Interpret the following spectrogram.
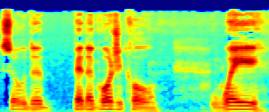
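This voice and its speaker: Slovenian-accented man, middle-aged, composer being interviewed; slow, lowish, hesitant delivery. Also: steady tone, a little mellow, no room sound. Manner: halting, with many pauses and fillers. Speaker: composer and music teacher. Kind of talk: interview answer.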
